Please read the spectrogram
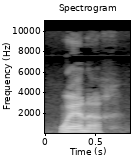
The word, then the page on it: Gwenag: sanlucasquiavini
